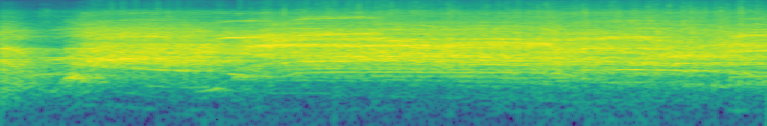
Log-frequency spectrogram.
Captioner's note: everyone cheering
